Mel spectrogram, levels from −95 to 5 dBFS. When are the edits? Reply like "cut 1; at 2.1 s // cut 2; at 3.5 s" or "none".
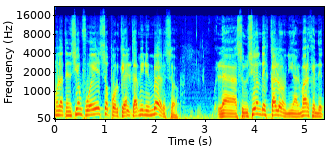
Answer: cut 1; at 1.4 s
